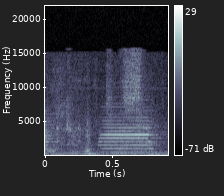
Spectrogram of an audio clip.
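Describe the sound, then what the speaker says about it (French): Car horns blare in a gridlocked city intersection, several overlapping tones honking together at close range in a dense, continuous burst. "Concert de klaxon."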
